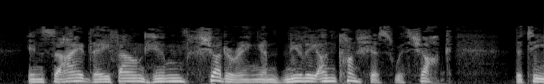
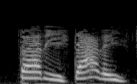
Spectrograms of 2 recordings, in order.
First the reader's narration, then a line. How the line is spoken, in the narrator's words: Jason and Jaina cried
